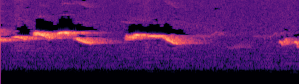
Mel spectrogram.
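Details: Melodious Laughing-thrush (Hwamei) in Hawaii giving clear, loud whistled song phrases. Two long wavering warbles are separated by a short gap, and a brief third phrase begins near the end.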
